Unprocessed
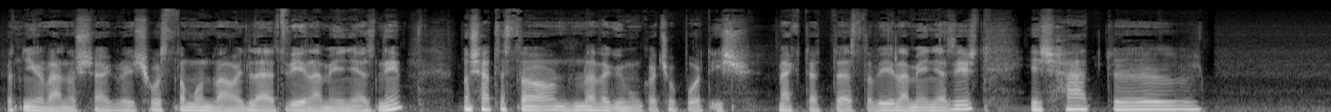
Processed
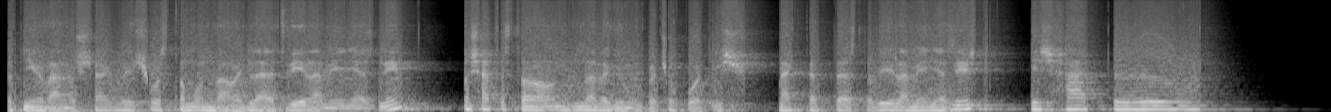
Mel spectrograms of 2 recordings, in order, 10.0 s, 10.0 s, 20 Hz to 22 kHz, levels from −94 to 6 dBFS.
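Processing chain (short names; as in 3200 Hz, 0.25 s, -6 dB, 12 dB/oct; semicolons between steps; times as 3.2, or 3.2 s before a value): 2.39–3.81 HPF 140 Hz 24 dB/oct; bit-crush 5-bit; reverb RT60 0.70 s, pre-delay 39 ms, DRR 11 dB; gain +1.5 dB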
